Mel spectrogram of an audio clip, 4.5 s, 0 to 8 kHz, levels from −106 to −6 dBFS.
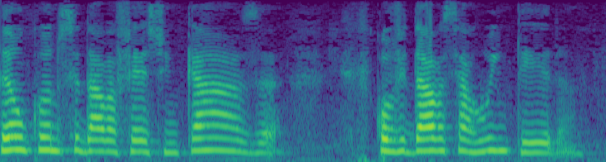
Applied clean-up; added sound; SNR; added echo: none; none; none; none.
